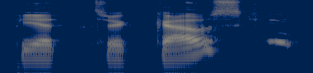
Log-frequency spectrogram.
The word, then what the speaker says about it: Pietrkowski: And we're also joined by Harry Stafilakis, who is composer and producer on the album, and Adam Pietrkowski. Did I say it right? Sure.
